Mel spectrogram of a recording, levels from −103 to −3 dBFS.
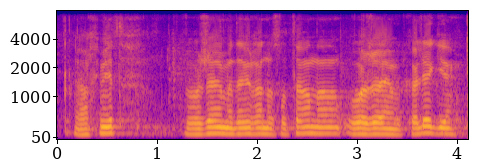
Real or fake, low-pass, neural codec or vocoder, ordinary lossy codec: real; 7.2 kHz; none; none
